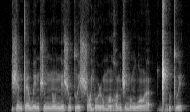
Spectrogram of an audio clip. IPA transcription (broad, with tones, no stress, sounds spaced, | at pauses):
ʒ ɛ˨ n t ɛ˨ w e˨˥ n ʃ ɯ˨ ŋ n õ˨˥ n e˨ ʒ o˨˥ tʷ e˨˥ ʃ ɔ˨ j o˨ ɹ o˨ m ɔ̃˨ ʁʷ ɛ˨˥ m d͡ʒ ɯ˨ m o˨˥ ŋ w ɔ̃˨ ɐ̯ | ɡ͡ǁ ɛ˨˥ ɾ u˨ tʷ e˨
